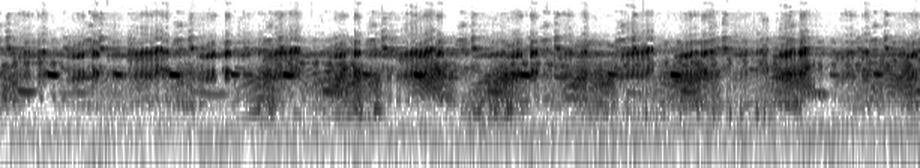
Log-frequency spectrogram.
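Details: Chorusing frogs fill the air with overlapping croaks, pulsed rasps alternating with short bright notes, loudness pulsing roughly every second or so.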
